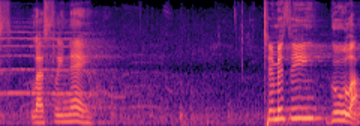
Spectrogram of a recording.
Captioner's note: audience cheering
